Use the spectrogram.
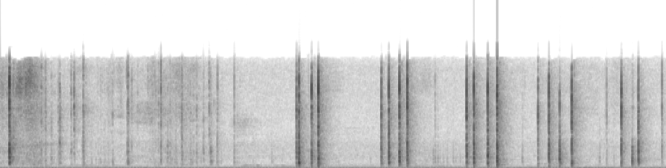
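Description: Long acrylic nails tap rapidly on a flat, hollow silver cardboard chocolate gift box with a blue ribbon. Sharp, bright clicks with a hollow, papery knock arrive in quick bursts. A steady low background hum runs underneath.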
